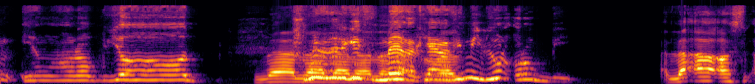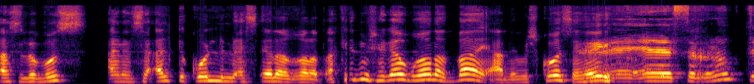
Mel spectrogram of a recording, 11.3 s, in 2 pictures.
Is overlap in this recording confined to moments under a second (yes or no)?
no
